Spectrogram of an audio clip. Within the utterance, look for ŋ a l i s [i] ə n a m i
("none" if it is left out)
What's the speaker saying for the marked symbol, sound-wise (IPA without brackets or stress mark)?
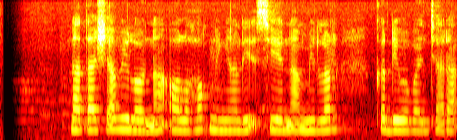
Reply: i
